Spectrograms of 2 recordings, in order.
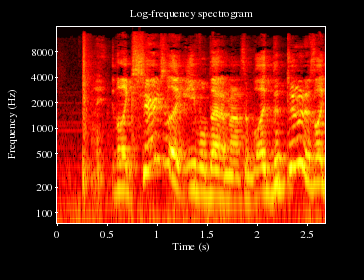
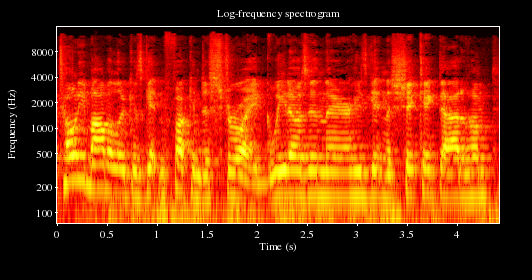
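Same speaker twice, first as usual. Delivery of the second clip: ordinary delivery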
